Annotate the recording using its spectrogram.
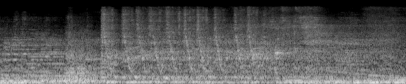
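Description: Dark ride's onboard soundtrack: music over a steady low rumble, with a quick run of sharp, crackling effects starting about a second in.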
